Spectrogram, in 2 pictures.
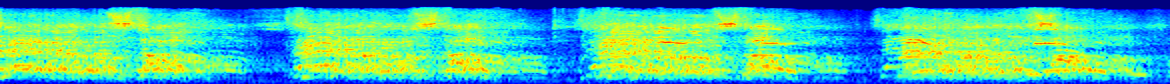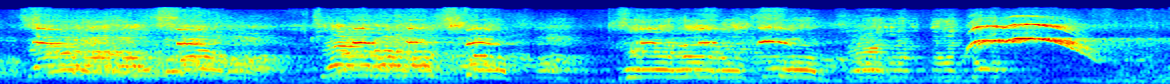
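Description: A crowd chanting a short slogan in unison, about once every two seconds. Near the end a sharp whistle rises and falls.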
